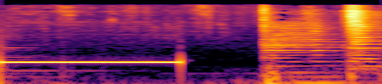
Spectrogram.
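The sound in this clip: A telephone tone sounds while a call is being placed: one steady, pure tone holds for nearly a second and cuts off abruptly. A short quiet gap follows, then a burst of louder, rougher noise.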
